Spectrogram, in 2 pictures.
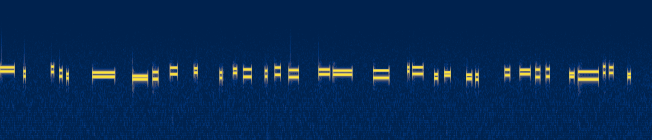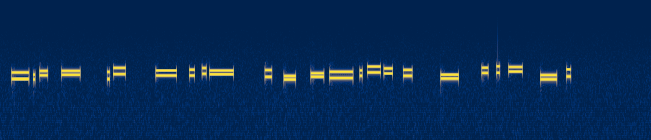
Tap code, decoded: none

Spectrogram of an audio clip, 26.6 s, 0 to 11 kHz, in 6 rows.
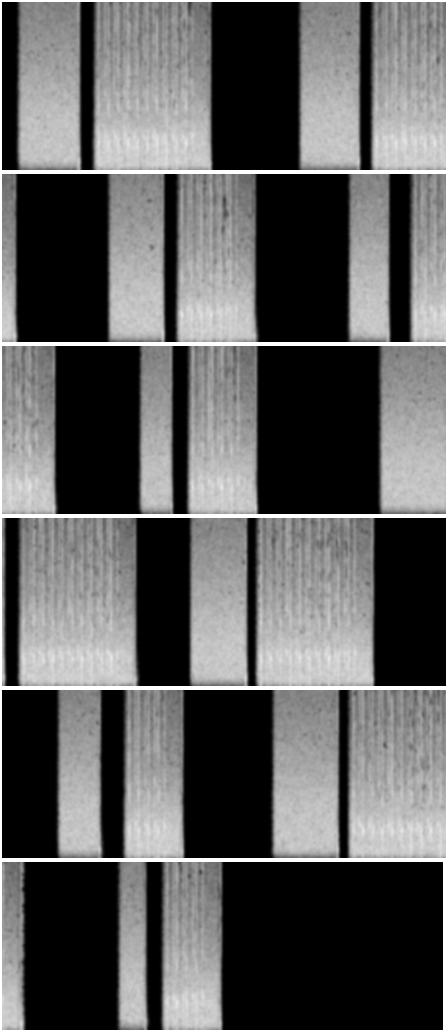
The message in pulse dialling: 0 7 6 7 5 0 0 4 0 4

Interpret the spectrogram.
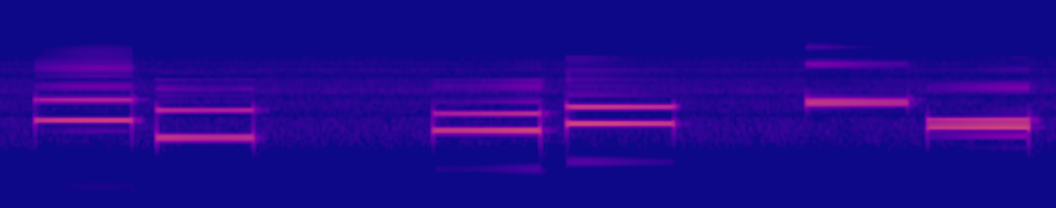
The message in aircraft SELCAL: GP-BK DJ-FL MP-EG

